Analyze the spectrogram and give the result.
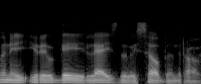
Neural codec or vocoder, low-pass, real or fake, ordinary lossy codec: codec, 16 kHz, 0.8 kbps, ZipCodec; 7.2 kHz; fake; MP3, 64 kbps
